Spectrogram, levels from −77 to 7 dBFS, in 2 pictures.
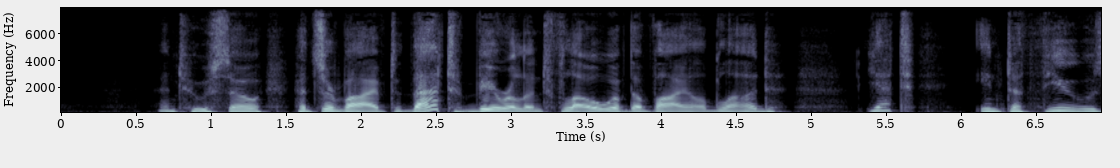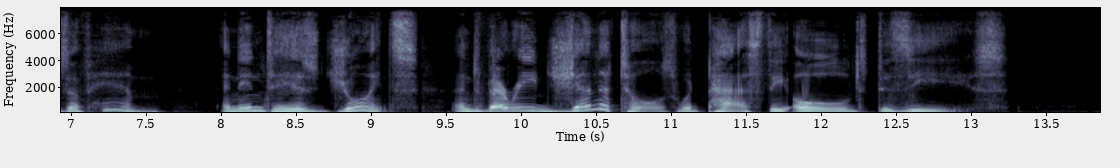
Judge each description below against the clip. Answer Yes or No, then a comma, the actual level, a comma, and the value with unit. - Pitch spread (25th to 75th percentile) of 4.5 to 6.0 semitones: Yes, average, 4.9 semitones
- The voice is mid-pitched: Yes, medium, 145 Hz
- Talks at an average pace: No, slow, 120 wpm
